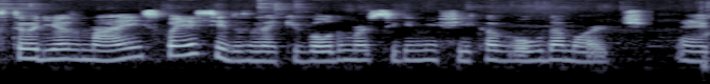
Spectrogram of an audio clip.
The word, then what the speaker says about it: Voldemort: Voldemort se pronuncia sem o T no final. Que uhum. – isso uhum. em, na pronúncia francesa é um clássico. Uhum. É, então, Voldemort, é Voldemort.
